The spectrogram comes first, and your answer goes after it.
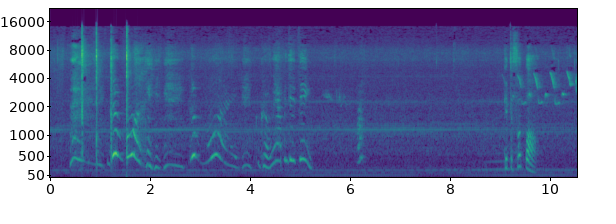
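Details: Puppies Reebie and Bear playing in a kiddie pool: a run of high, wavering whines and yelps that rise and fall in pitch over about five seconds, with people talking nearby.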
